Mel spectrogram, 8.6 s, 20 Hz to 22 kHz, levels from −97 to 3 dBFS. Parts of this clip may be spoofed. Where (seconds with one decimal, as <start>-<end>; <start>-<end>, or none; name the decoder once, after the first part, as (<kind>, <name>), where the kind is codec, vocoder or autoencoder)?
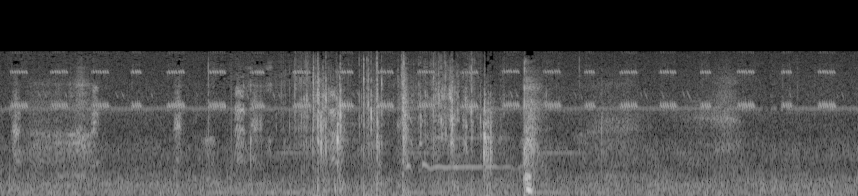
none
